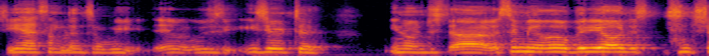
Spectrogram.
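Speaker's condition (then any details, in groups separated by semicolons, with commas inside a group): Cerebral palsy; dexterity issue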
